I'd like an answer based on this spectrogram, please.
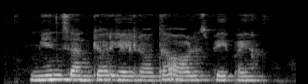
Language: Uzbek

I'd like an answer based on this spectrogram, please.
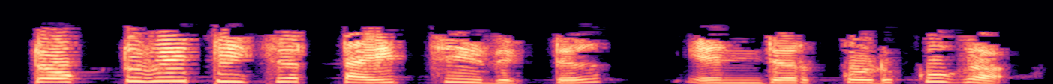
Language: Malayalam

